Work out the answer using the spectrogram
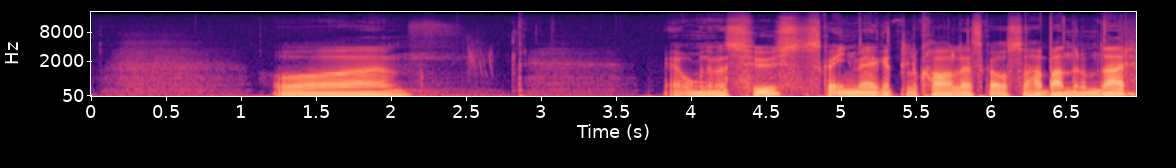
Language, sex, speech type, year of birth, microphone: Norwegian, male, spontaneous, 1979, Sennheiser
